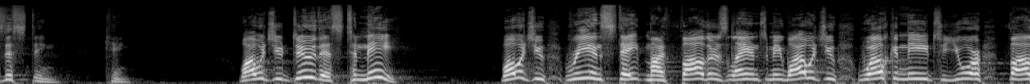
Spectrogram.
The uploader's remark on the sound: Sunday Morning Sermon Audio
